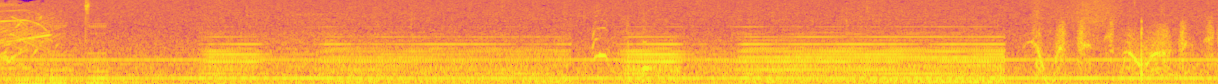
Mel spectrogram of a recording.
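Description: Soft electronic music chords play.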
